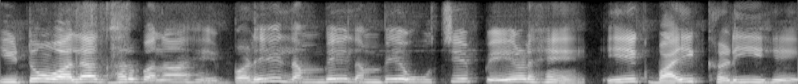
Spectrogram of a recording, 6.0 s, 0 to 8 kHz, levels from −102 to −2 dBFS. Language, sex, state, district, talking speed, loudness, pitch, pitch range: Hindi, female, Chhattisgarh, Balrampur, 140 wpm, -19 LUFS, 245 Hz, 225-270 Hz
